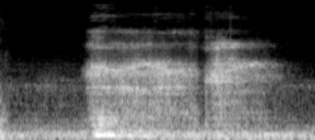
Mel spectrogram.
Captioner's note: incomprehensible grunt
